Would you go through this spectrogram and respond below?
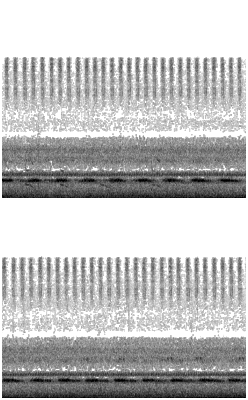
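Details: Crickets sing outdoors in the evening near a deck lit with decorations, where a chihuahua puppy lies. Rhythmic mid-high chirps repeat nearly twice per second over a low hum, with a faint quick pulsing higher up.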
